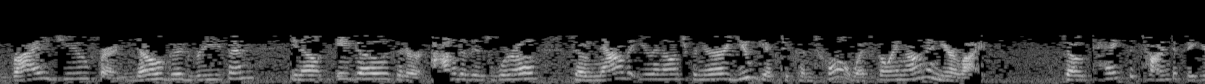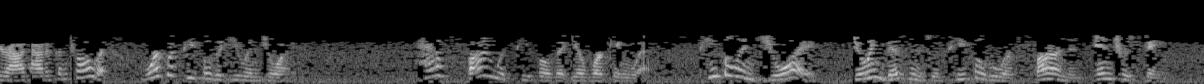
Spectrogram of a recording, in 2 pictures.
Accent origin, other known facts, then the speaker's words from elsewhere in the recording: San Ramon, California, United States; Like coming here and speaking to a group of realtors when I'm from San Ramon and I'm supposed to be in Oakland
